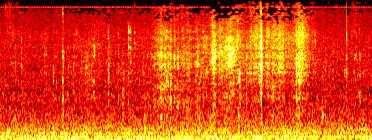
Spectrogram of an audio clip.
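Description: Chewing and mouth sounds of someone eating a crispy chicken wrap, with soft crunchy clicks from about two seconds in, over a steady low hum inside a car cabin.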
